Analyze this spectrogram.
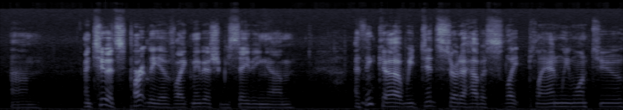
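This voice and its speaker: Bright and sharp in tone, a man's medium-pitched voice moves at a moderate pace with monotone, flat intonation. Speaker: gaming youtuber. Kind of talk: let's play commentary. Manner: halting, many fillers.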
